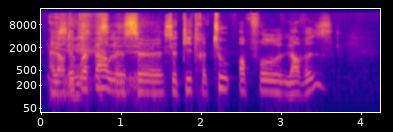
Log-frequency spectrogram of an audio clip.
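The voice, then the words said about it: French-accented English title. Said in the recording (French): “vu mon accent”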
